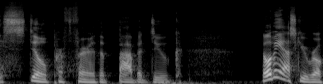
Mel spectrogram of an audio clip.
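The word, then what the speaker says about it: Babadook: I say like baba duke. Yeah cuz I think when he's reading it like it kind of rhymes with look.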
